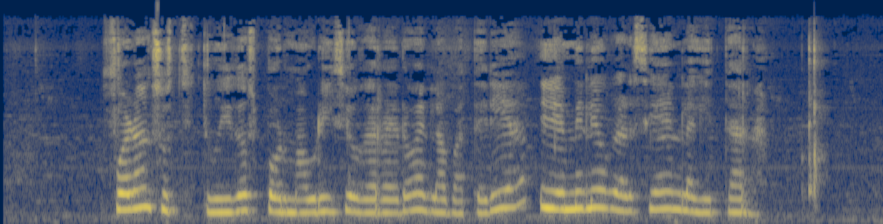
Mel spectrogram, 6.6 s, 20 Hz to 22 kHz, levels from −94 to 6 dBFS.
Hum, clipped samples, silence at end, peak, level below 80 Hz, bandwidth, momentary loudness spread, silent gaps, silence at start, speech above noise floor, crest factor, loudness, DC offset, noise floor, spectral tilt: none; under 0.1%; 0.45 s; 0 dBFS; -58 dBFS; 16.5 kHz; 12 LU; none; 0.8 s; 32 dB; 18 dB; -17 LUFS; under 0.1%; -48 dBFS; -2.5 dB/octave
